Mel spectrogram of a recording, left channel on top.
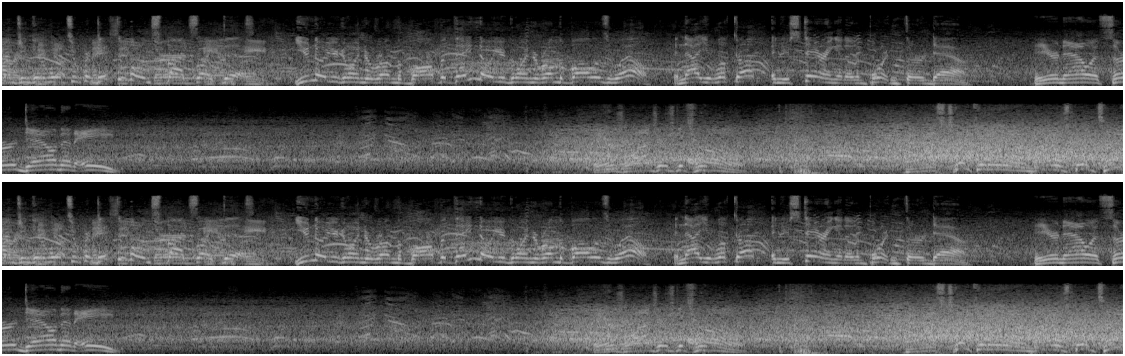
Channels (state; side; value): identical; both; correlation 1.00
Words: you can get a little too predictable in spots like this. You know you're going to run the ball, but they know you're going to run the ball as well. And now you look up and you're staring at an important third down. Here now a third down and 8. Here's Rodgers to throw. Pass taken in by his big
